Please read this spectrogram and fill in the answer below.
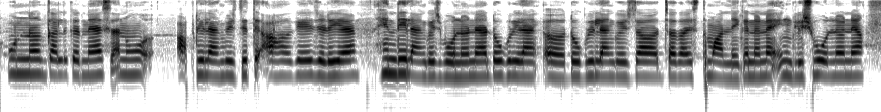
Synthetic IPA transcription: ɦʊnɡəlkəɾneːɛ̃ːsa̰ːnũː | aːpniːlɛ̃ːŋɡʋeːd͡ʒd̪ɪt̪ːeːʔaːɡeːd͡ʒeːɽiːɛːhɪnd̪iːlɛ̃ːŋɡʋeːd͡ʒboːlneːoːneːãːɖoːɡɾiːɖoːɡɾiːlɛ̃ːŋɡweːd͡ʒd̪aːzaːd̪aːɪst̪eːmaːlnəĩːkəɾneːoːnːeãːɪŋɡlɪʃboːlneːɦoːnːeːãː

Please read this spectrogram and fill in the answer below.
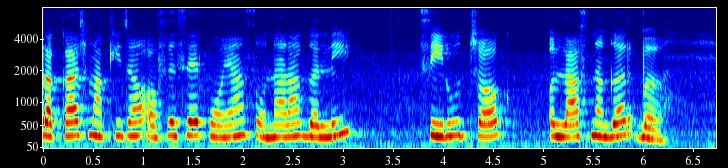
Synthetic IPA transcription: pɾəkaʃmãːkʰid͡ʑaʔɔːfisepoːjãsoːnaɾaɡəli | siːɾut͡ɕɔːk | laːsnəɡəɾɓə

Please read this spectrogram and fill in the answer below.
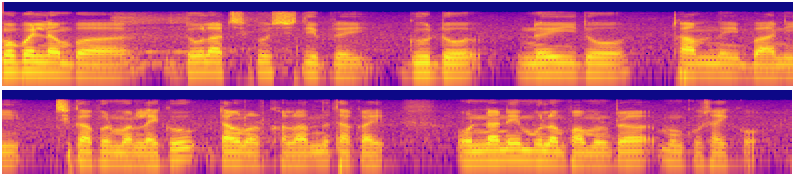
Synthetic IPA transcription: mobajlnambɐɾdɔlaɾsʰi̥kʰusidip̚ɾɯjɡudɔ | nɯjdɔ | tʰamnɯjbani | t͡ʃʰi̥kapʰɯɾmanlajkʰɯdaŋlɔɾkʰalamnɯtʰakaj | ɔnːanɯjmulampʰamɯŋkɾamuŋkʰusajkʰɔ̰

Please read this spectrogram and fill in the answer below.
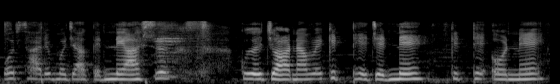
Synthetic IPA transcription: oːɾsaːɾemɐd͡ʒakəɾneas | kʊjd͡ʒaːnaʋekɪʈʰːed͡ʒɐnːẽkɪʈʰːeʔoːne

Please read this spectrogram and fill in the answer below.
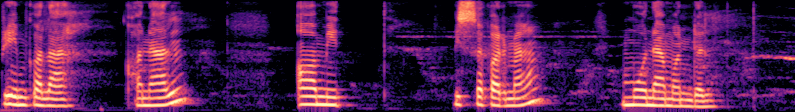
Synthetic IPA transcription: premkʌla | kʰʌnal | ʌmit̪̚ | bisːʌkʌrma | monamʌɳɖʌl

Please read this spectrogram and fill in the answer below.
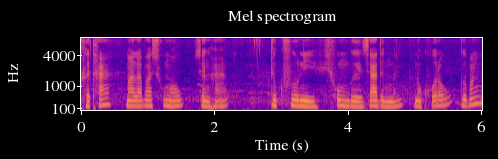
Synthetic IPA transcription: kʰɯtʰa | malabasumaw | z̥ɯŋɦa | d̥uk̚pʰɯnisumbɯzadɯŋmɯnːɔkʰɔɾawɡɯbaŋ

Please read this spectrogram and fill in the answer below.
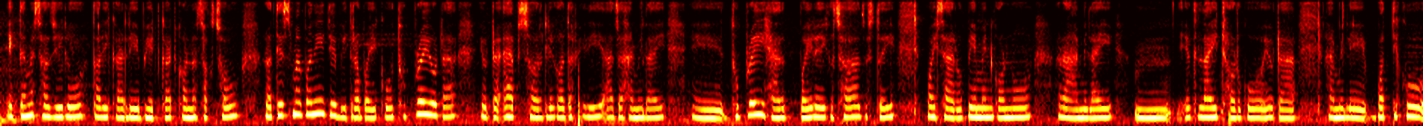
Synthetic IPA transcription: ek̚d̪ʌmʌjsʌd͡zilot̪ʌɾikalebʱeʈkarʈɡʌrnʌsʌkt͡sʰʌw̃ | rʌt̪esmapʌnit̪jobʱit̪rʌbʱʌekot̪ʰuprʌjewʈa | ewʈaʔapsʌɾuleɡʌrd̪apʰeɾiad͡zʌhamilaj | t̪ʰuprʌjɦelpbʱʌjɾʌɦekot͡sʰʌd͡zʌst̪ʌjpʌjsaɦʌɾupemenʈɡʌrnu | rʌɦamilaj | elajʈɦʌɾukoewʈahamilebʌt̪ːiko

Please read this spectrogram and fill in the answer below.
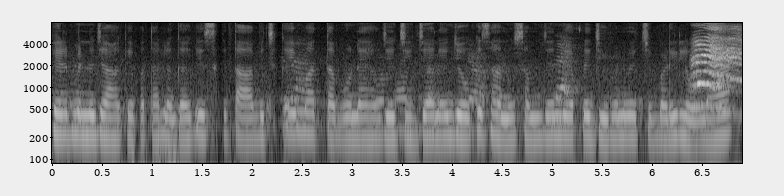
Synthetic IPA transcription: pʰɪɾmɛːnũːd͡ʒaːkeːpət̪aːləɡːaːkɪɪskɪt̪aːbʋɪt͡ʃkəiːmət̪əbɦoːnaːɦɛʊd͡ʒeːt͡ʃiːd͡ʒãːneːd͡ʒoːkɪsaːnũːsəmd͡ʒə̃nd̪eːəpneːd͡ʒiːʋənʋɪt͡ʃbəɽiːloːnaːɦɛː

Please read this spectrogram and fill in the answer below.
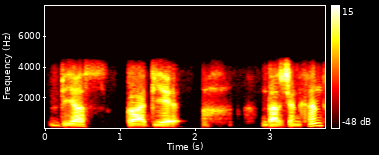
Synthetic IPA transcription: bijas | qaːpije | d̪ɐɾd͡ʒɐnkʰɐn

